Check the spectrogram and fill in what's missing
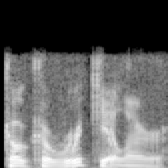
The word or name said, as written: cocurricular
